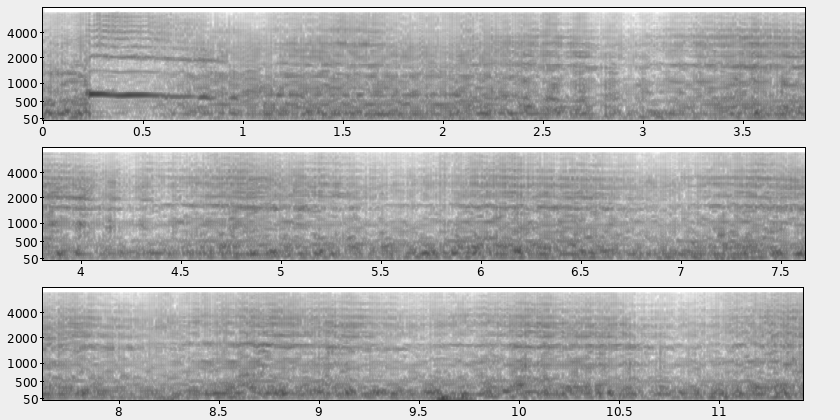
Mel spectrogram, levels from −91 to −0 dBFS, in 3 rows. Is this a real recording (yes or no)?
no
